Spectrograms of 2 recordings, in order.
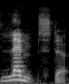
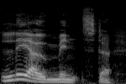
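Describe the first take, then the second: First: The name is said in a reduced, shorter form. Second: The name is said fully, following its spelling. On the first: The speaker calls it right. "It's Leominster, although it's spelt Leominster" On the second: The speaker calls it wrong. "a lot of people get that wrong. They call it Leominster"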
